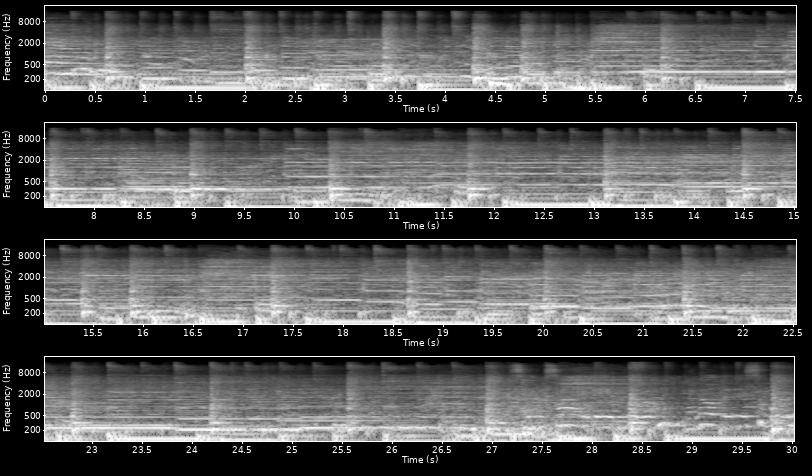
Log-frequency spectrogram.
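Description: Live rock band playing: two electric guitars, an electric bass and a drum kit, with steady drum hits under sustained guitar notes.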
